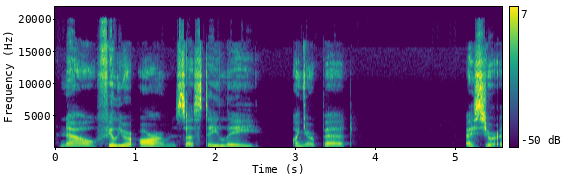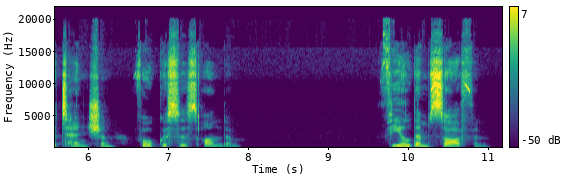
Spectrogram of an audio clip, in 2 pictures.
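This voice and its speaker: Woman, guided sleep meditation, very slow delivery, creaky voice, gentle, soothing, long pauses. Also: lowish voice, steady tone. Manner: soothing, gentle, unhurried, pausing between short phrases.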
